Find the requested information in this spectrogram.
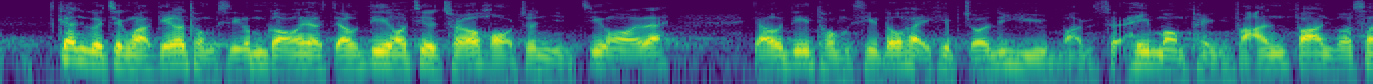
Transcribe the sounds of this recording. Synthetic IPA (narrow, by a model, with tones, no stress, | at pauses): kɐ˥nkɵ˧t͡sɪ˧ŋwaː˨˩ke˨˥ja˧t̪ʰʊ˨˩ŋsiː˨kɐ˨˦mkɔː˨˥ŋ˥jɐ˨˧jɐ˨˧wt̪̬iː˥ŋɔː˨˧t͡si˥d̪wʰɔː˨˥ɦɔː˨˩t͡sɵ˧njiː˨˩nt͡siː˥ŋɔː˨jlɛː˥ | jɐ˨˧wt̪iː˥t̪ʰʊ˨˩ŋsiː˨t̪o˥wɦɐ˨jhiː˧p̚t͡ʃɔ˨˧˥t̪iː˥jyː˨˩mɐ̰˨˩n˥he˥jmɔː˨˩ŋpʰɪ˨˩ŋfa̰ː˨˥nfaː˥nkɔː˧sɐ˥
